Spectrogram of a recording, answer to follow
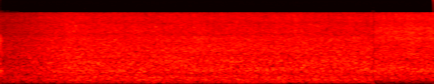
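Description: Steady rushing of turbulent water pumped out by a flood-control pump station into its concrete channel.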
